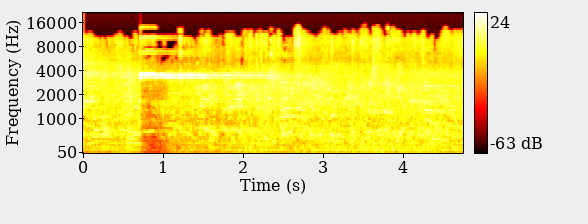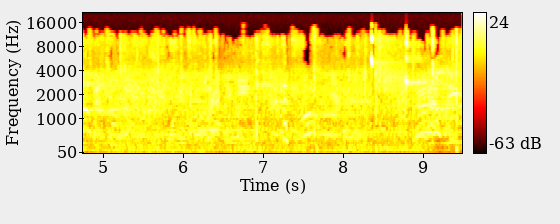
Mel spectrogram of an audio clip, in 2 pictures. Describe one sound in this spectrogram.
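Many voices chatter and call out in a large echoing hall.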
